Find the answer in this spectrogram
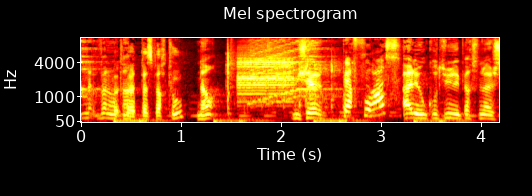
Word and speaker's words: Fouras: Le père Fouras. Alors, les puristes ne prononcent pas le S à la fin.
